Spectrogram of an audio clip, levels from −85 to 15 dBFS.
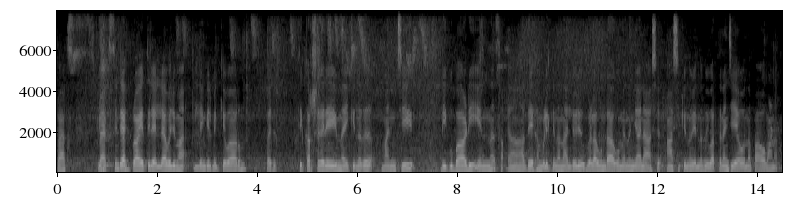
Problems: none marked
